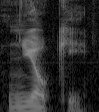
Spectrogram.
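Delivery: gnocchi with gn as ny, NYO-kee; Italian gn as ny; Italian gn sound. Shown as a demonstration. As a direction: repeat gnocchi for students, ny sound. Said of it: "sounds like the N as in onion".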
